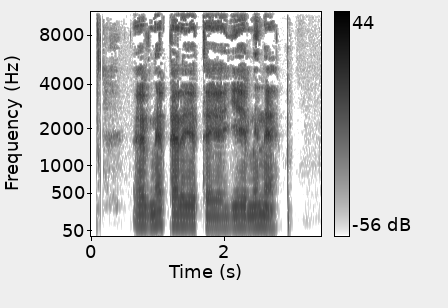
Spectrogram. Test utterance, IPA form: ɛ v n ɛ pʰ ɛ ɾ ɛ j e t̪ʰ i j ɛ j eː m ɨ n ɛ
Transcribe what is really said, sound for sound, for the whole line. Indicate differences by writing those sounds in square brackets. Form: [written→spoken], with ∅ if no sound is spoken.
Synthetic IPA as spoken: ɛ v n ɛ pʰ ɛ ɾ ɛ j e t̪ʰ [i→ɛ] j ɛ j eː m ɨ n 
